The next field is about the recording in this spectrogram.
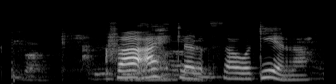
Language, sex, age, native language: Icelandic, female, 8, Icelandic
